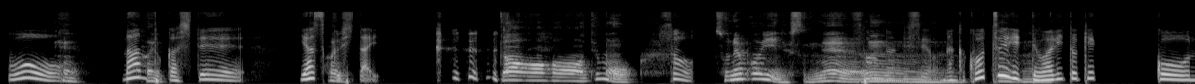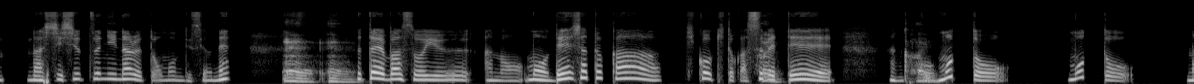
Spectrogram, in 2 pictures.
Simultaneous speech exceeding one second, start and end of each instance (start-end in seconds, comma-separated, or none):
8.6-10.6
